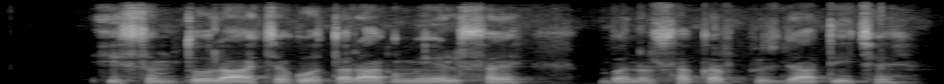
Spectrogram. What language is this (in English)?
Maithili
